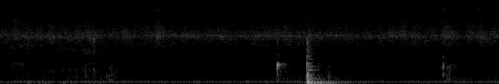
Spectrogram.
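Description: Quiet handling sounds of plastic baby food cups and a spoon: a sharp click and then a dull thump about three seconds in, and a faint tap near the end, over a low room hum.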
